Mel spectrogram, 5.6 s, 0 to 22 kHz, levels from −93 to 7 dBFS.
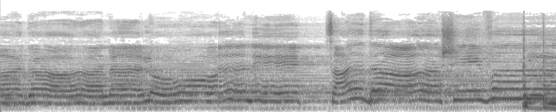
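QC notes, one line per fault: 2.17 s, CD skip: there's a tiny tick and a dropout of roughly 10 ms, and then the audio picks up from a different spot instead of continuing where it left off. That's the classic sign of the laser getting knocked or tripping on a flaw and landing on another turn of the disc's spiral. The player briefly mutes while it re-locks, so you get that click-plus-jump rather than a smooth gap.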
